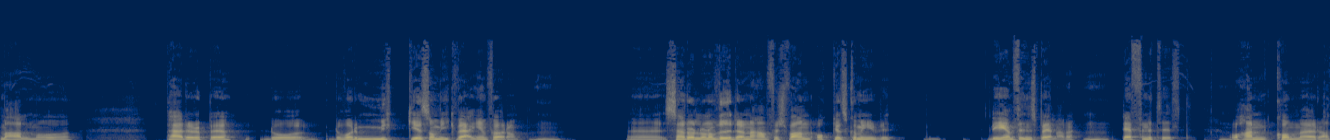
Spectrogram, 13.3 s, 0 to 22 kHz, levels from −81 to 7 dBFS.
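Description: Nothing in the speech stood out as a technical problem on listening.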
